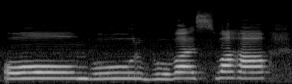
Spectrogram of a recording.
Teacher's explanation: ओम को भी खींच और स्वाहा को भी थोड़ा खींच कर बोला तो यहां पर जो थोड़ा सा दीघा से भी दुगना समय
